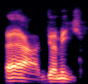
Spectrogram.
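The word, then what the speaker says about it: أأعجمي: Make it easy to pronounce. Don't pronounce it 100%. Jami.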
